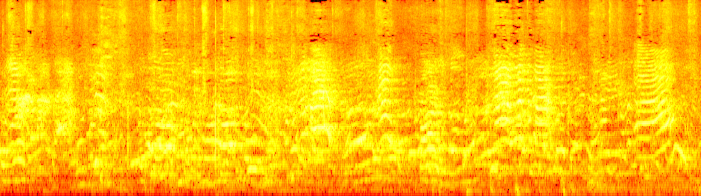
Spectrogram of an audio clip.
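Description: A crowd of children talking and calling out at once, many high voices overlapping without a break.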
